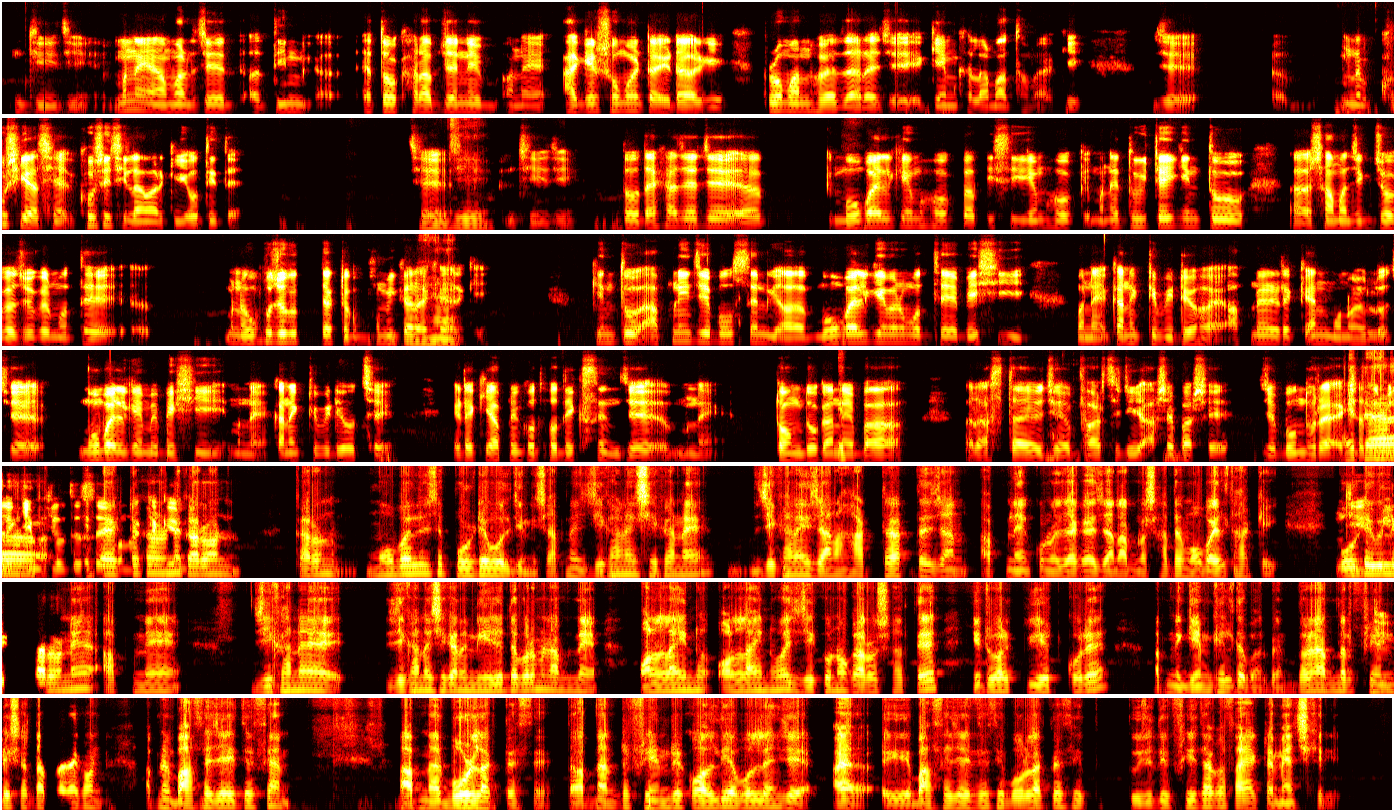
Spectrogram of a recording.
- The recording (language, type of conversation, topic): Bengali, unstructured, মোবাইল গেম আর পিসি গেমের মধ্যে কোনটি আপনার কাছে বেশি উপভোগ্য?
- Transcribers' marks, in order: static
